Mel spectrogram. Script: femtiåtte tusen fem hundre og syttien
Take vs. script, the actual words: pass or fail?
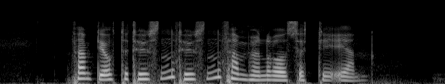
fail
